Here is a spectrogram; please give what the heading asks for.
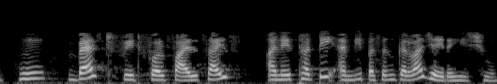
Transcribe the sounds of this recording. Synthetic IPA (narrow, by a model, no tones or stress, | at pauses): ɦũ | besʈfiʈfɔɾfailsaiz | ənet̪ʰəɾʈiʔẽmbipəsə̃nd̪̚kəɾʋad͡ʒəiɾəɦit͡ʃʰũ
